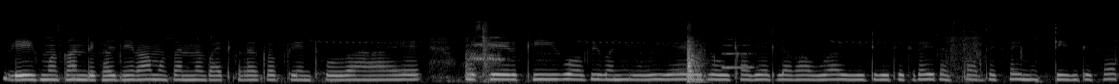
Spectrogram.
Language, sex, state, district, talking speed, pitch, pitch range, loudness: Hindi, female, Uttar Pradesh, Gorakhpur, 240 wpm, 220 Hz, 210-225 Hz, -35 LUFS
